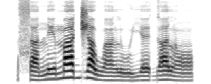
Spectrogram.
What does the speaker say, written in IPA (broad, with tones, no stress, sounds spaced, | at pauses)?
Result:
s a˨ n e˧ m a˦ d͡ʒ a˦˨ w ã˧ l u˨ j ɛ˧ ɡ a˦ l ɔ̃˧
